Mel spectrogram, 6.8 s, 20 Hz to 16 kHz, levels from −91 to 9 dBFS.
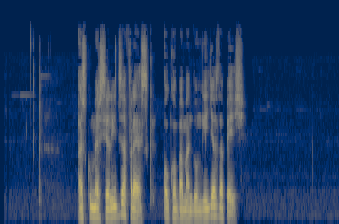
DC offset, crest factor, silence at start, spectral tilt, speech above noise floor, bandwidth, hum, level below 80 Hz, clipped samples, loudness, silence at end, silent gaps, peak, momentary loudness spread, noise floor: under 0.1%; 20 dB; 1.55 s; -5 dB/octave; 46 dB; 11 kHz; none; -52 dBFS; under 0.1%; -22 LUFS; 1.95 s; none; -4 dBFS; 13 LU; -67 dBFS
